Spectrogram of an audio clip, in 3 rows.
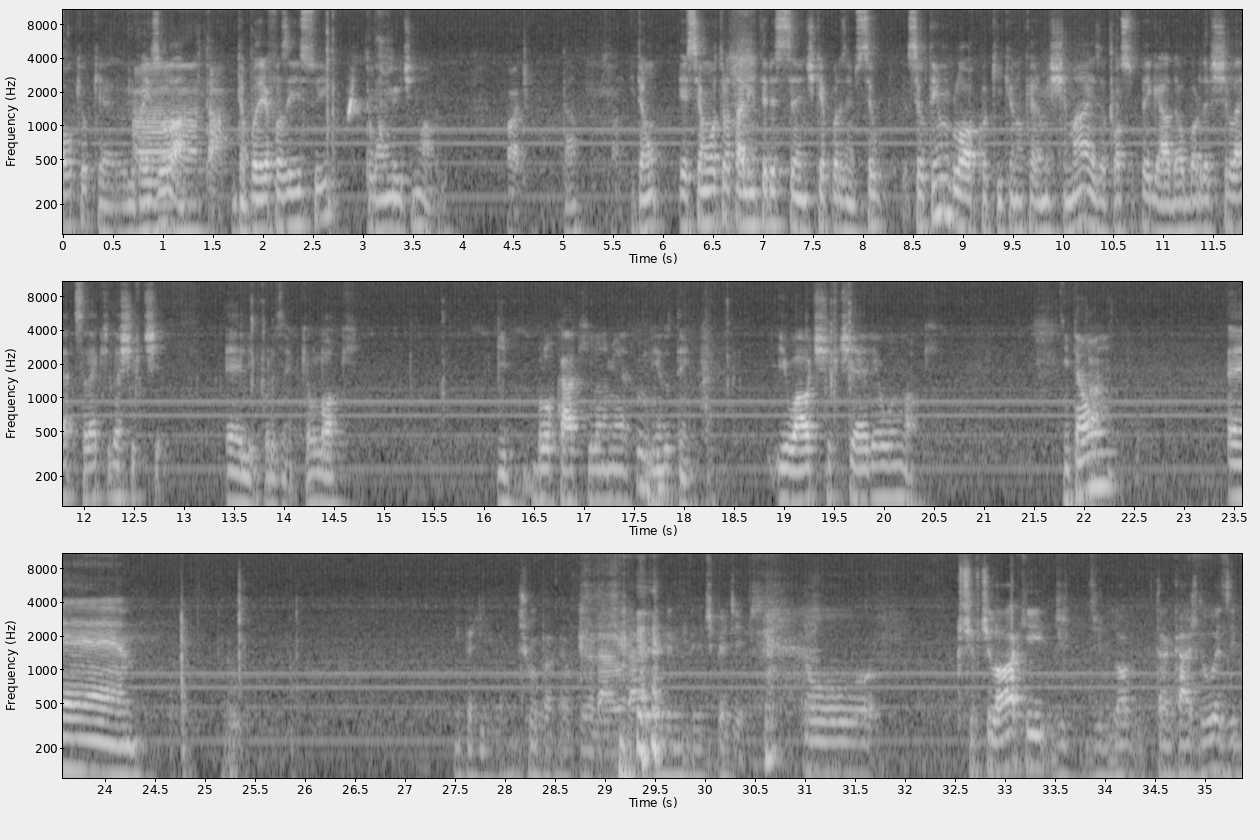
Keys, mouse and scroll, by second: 0.7 ctrl+click, 4.9 h, 12.7 b, 15.7 shift+l, 21.6 alt+shift+l.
